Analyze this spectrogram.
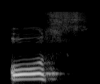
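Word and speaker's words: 押忍: bom tá escrito lá os a palavra se escreve o su o Su mas eu não pronuncio esse Su eu pronuncio os lembra do S os tudo bem tem dois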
